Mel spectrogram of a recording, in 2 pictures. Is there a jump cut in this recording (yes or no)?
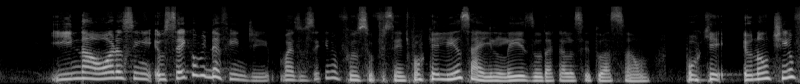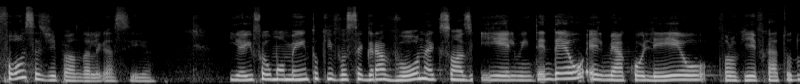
yes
